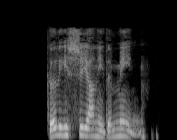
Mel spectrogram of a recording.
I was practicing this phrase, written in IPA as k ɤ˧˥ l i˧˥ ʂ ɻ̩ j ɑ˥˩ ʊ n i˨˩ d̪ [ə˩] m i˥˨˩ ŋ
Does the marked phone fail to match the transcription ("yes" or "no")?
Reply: yes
